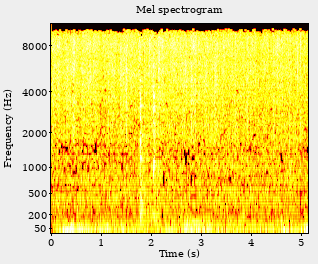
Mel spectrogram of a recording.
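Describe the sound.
Potatoes and spring onion seasoned with salt and pepper fry in a pan, giving a steady, even sizzle with dense crackling throughout and a couple of slightly louder pops. No voices are heard.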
